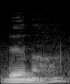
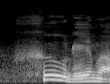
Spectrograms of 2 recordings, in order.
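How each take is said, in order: First: The word starts directly with the r sound. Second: The word starts with a breathy h sound. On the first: "흐를 빼버리고 레마 할 수 있습니다" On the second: "정확한 발음은 흐레마"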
